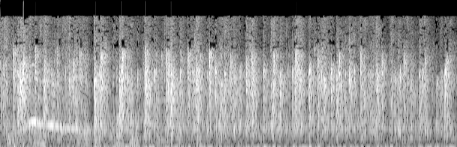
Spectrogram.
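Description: A crowd applauds steadily for about six seconds, dense overlapping claps forming a loud, even wash of sound with a brief whistle-like tone near the start.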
